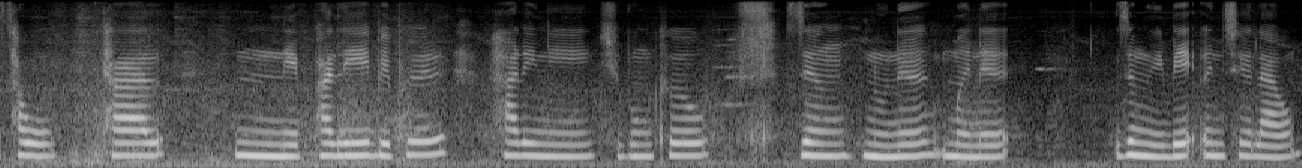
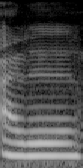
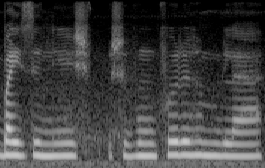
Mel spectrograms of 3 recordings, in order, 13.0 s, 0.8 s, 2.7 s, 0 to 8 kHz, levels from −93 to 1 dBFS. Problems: low volume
